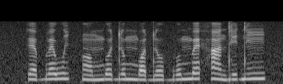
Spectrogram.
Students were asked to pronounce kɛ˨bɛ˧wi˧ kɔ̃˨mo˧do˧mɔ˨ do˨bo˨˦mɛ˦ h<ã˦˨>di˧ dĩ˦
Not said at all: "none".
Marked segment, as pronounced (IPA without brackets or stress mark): ã˦˨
